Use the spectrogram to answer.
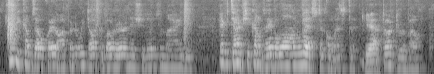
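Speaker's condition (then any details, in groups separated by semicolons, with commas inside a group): ALS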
